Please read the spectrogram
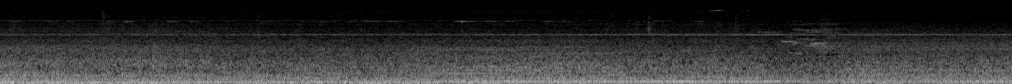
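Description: Electric passenger train running along the platform close by: a steady rumble of wheels and running gear, with a steady low motor hum and a thin high whine.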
